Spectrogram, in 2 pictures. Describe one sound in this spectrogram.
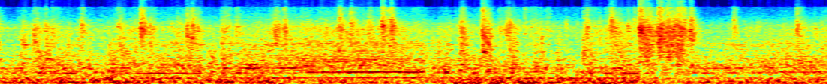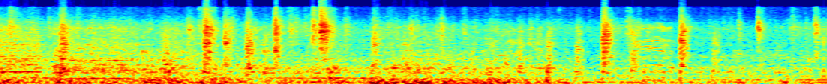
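A rally car engine roars and revs hard.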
